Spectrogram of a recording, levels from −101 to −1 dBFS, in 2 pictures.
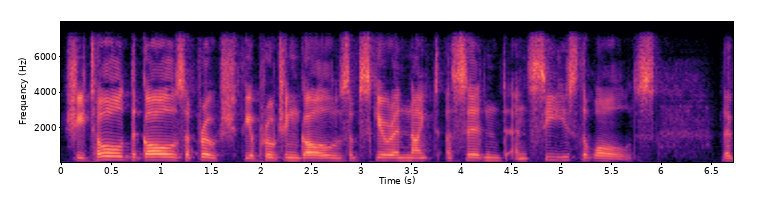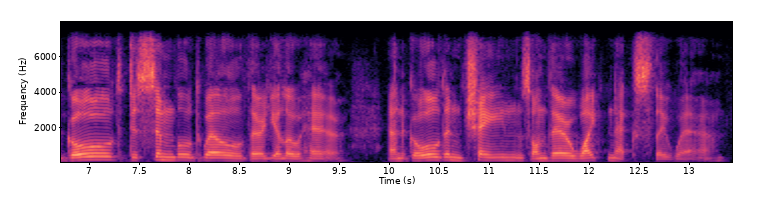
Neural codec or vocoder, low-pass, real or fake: codec, 16 kHz, 4.8 kbps, FACodec; 7.2 kHz; fake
